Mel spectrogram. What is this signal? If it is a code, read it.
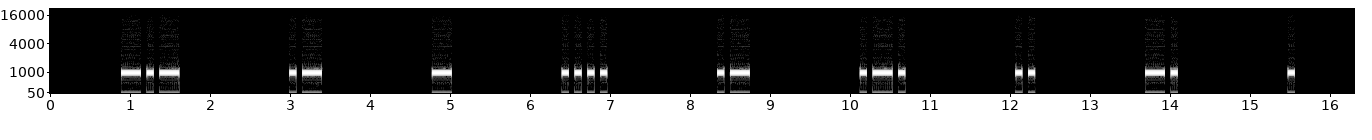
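Morse code, heard as a keyed tone, about 15 wpm, spaced as for 5 wpm, 1000 Hz. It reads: KATHARINE
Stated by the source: Morse code quote of the day at 5 wpm.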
